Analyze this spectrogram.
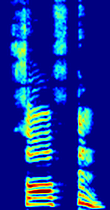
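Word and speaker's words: soften: सॉफ्टन, इसको कहते हैं सॉफ्टन, सॉफ्टन, तो टी क्या है, साइलेंट, सो आपने इसको सॉफ्टन नहीं पढ़ना, इट्स सॉफ्टन।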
